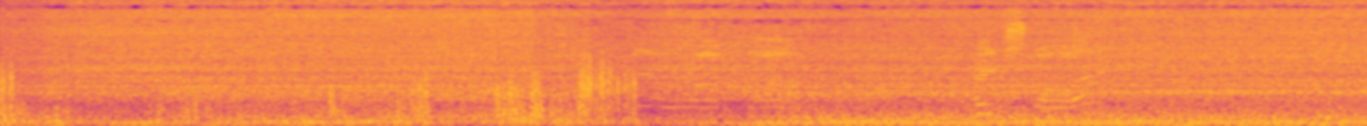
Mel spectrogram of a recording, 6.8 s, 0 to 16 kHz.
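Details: Ford 351 V8 (Falcon) with an uneven, lumpy idle and revs and an occasional stumble: a misfire, and new spark plugs are needed.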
